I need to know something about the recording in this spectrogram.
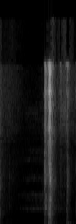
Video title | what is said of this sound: Shipping Orders. What Sold? | It's not shifting. That little noise you heard is just the figure inside shifting within the package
